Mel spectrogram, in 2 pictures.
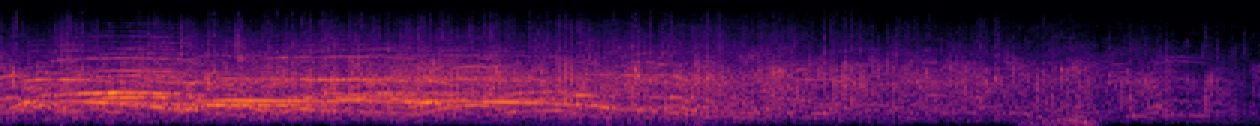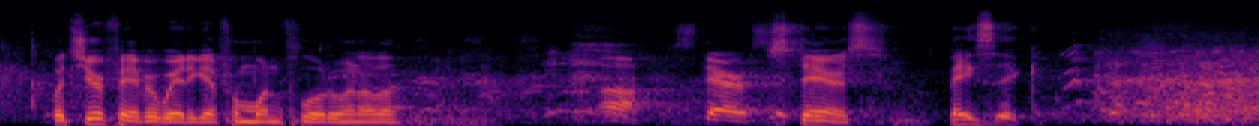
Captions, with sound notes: (cheering) What's your favorite way to get from one floor to another? Uh, stairs. Stairs, basic.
